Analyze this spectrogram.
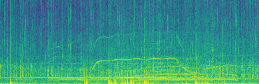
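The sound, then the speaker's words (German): Fireworks going off: long whistling tones glide and hold over a steady crackle, with a cluster of sharp pops and bursts in the middle and another burst near the end. “Das ist kein Gewitter, sondern nur ein Feuerwerk.”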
